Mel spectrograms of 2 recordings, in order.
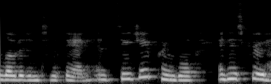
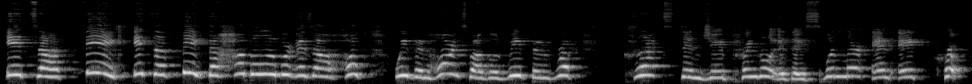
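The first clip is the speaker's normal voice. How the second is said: much higher mock crowd yelling; outraged crowd shouting; 8 semitones higher than usual. A narrator's reading. Fooled crowd yelling at the showman, outraged. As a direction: cry out as a cheated mob. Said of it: "burst into an uproar of shouting".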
